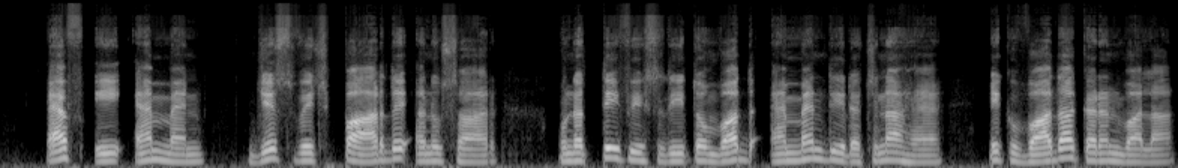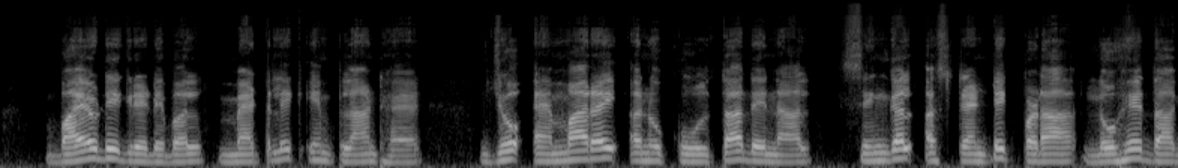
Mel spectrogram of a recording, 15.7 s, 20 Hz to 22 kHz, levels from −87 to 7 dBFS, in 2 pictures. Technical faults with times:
0.00-15.71 Opus compression

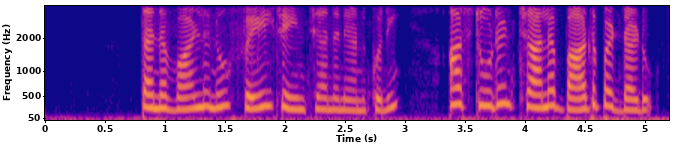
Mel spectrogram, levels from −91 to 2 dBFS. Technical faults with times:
none

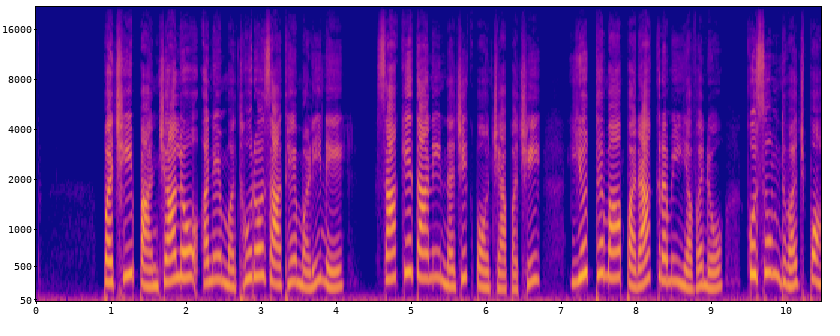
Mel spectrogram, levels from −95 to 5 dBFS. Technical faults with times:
none

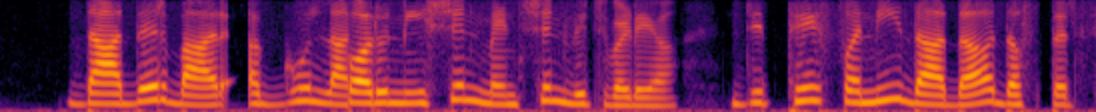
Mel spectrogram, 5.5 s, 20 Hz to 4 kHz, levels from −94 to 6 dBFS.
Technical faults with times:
1.74-1.76 skip ahead
1.84-3.12 jitter buffer speed-up

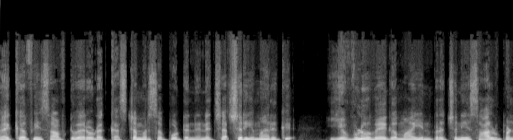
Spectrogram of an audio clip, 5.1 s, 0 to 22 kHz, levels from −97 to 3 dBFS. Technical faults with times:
2.25-2.27 skip ahead
2.39-3.31 jitter buffer speed-up

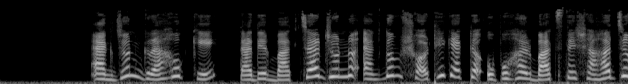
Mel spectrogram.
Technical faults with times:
0.00-6.29 MP2 compression

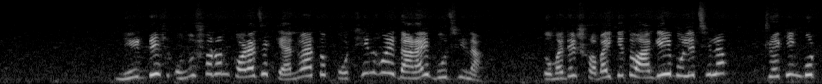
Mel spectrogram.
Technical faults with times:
0.00-8.22 noise suppressor artifacts
1.41-2.03 speech cut by the noise suppressor
4.31-4.60 speech cut by the noise suppressor
5.67-6.01 speech cut by the noise suppressor

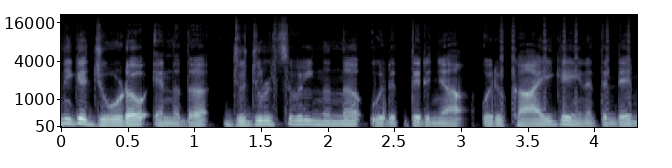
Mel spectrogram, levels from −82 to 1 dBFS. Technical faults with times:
1.82-3.10 repeated stalls (stutter)
3.30-4.32 GSM signalling bursts

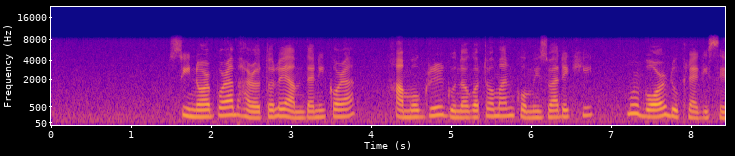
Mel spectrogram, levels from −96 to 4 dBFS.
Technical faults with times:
none

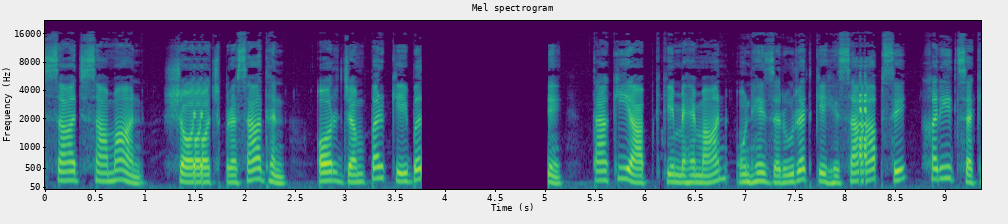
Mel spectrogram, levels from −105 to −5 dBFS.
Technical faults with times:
1.48-1.62 repeated frames
3.76-5.03 audio dropout to silence
6.13-6.21 repeated frames
8.12-8.22 repeated frames

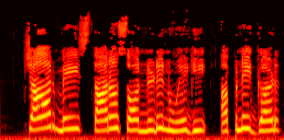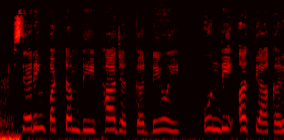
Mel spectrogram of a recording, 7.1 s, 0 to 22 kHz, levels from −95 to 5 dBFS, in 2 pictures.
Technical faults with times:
0.00-7.10 MP3 compression
3.79-7.10 one channel inverted

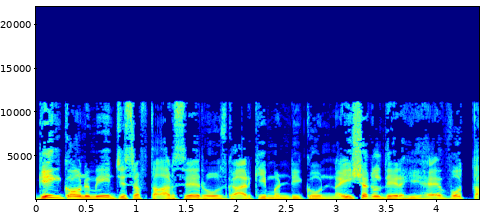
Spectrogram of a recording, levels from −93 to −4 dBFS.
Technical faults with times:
0.00-4.43 MP3 compression

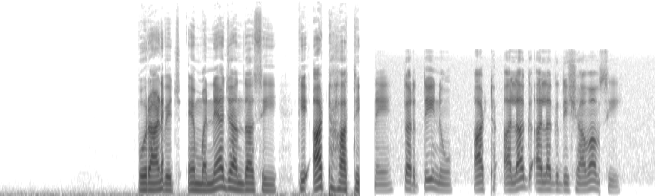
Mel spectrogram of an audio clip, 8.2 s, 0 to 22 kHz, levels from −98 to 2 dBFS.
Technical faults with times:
2.03 compressed frames skipped
4.49-8.20 input switched to a poorer device
7.49 compressed frames skipped

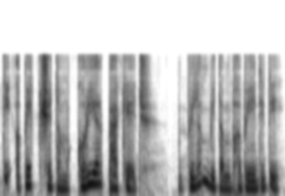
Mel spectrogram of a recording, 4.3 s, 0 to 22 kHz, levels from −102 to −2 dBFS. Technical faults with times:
0.00-4.29 Nellymoser compression
1.82 pre-echo

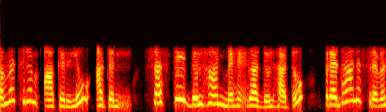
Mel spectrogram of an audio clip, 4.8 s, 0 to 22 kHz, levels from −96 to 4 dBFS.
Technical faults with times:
0.00-4.84 G.729 codec
1.47-1.64 VoIP packet loss concealed by the speech codec
3.00-3.14 VoIP packet loss concealed by the speech codec

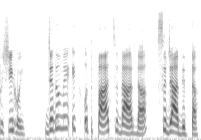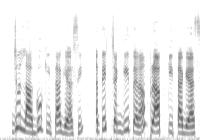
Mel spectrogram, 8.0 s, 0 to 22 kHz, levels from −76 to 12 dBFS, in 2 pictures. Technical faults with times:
0.10-7.85 periodic USB or driver dropouts

